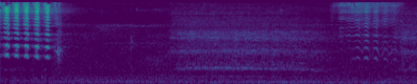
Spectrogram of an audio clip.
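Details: Baby goat on a farm giving a short run of quick, pulsed, high bleats at the start, then quiet, with a fainter pulsed bleat returning near the end.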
